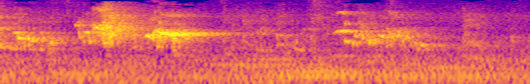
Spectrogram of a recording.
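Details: Domestic female parakeet during her daily bath; a quick run of raspy chirps and a short whistled note, then a second, softer chattering burst before fading.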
